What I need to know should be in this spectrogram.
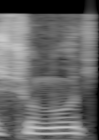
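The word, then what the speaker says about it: Sumud: Soumoud, ça veut dire résister, endurer, persévérer, espérer, etc.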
